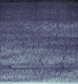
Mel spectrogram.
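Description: A heavy vehicle, apparently a truck, rumbles by outdoors, its deep engine drone steady and fairly loud with broad road noise throughout. No one speaks.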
